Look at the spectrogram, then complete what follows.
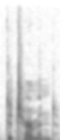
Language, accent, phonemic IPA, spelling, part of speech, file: English, US, /dɪˈtɝmɪnd/, determined, adjective / verb, En-us-determined.ogg
- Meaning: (adjective) Decided; resolute, possessing much determination; dogged; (verb) simple past and past participle of determine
